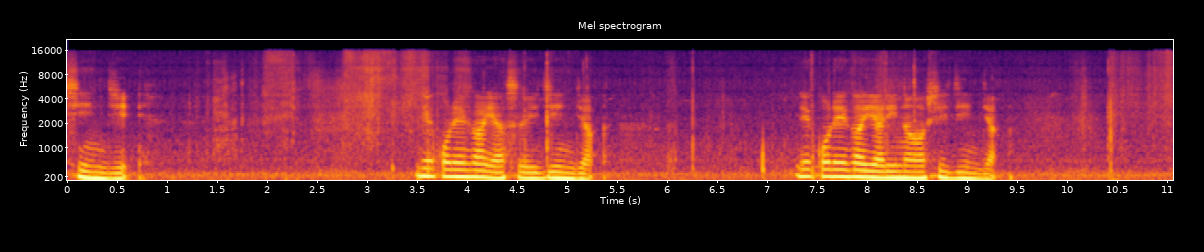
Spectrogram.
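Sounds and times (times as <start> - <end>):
paper rustling and sliding: 1.4 - 3.7, 10.1 - 11.0.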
